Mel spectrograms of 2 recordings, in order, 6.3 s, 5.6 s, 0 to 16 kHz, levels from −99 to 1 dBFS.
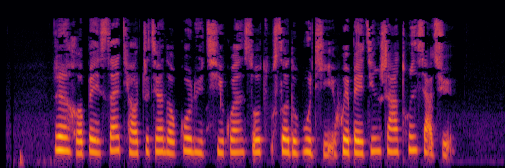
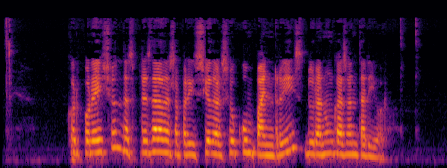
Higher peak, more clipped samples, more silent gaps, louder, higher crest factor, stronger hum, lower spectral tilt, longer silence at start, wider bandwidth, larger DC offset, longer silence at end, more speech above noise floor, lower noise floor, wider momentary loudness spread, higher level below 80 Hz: about the same, -8 dBFS vs -6 dBFS; neither; neither; about the same, -26 LUFS vs -24 LUFS; about the same, 18 dB vs 20 dB; neither; second, -3.5 dB/octave vs -5 dB/octave; second, 0.25 s vs 0.85 s; about the same, 11.5 kHz vs 11.5 kHz; neither; about the same, 0.65 s vs 0.75 s; about the same, 45 dB vs 43 dB; about the same, -70 dBFS vs -68 dBFS; about the same, 8 LU vs 10 LU; about the same, -72 dBFS vs -72 dBFS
